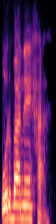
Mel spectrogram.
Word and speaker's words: Urbaneja: Eu acho que sim, todo mundo pronuncia assim, mas a pronúncia correta seria Urbanra. Urbanra, por conta de que o J é tem um som de R.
